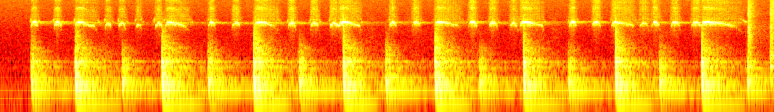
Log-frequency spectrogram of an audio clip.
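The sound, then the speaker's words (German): A tom-tom drum and a samba whistle play together in a Latin American samba rhythm: many steady, punchy low drum beats, with short, shrill whistle blasts chirping in regular time over them throughout. “Erst spielte das Tom-Tom zusammen mit der Trillerpfeife.”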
